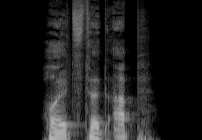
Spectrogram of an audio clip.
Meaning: inflection of abholzen: 1. second-person plural preterite 2. second-person plural subjunctive II
- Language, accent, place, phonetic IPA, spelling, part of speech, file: German, Germany, Berlin, [ˌhɔlt͡stət ˈap], holztet ab, verb, De-holztet ab.ogg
